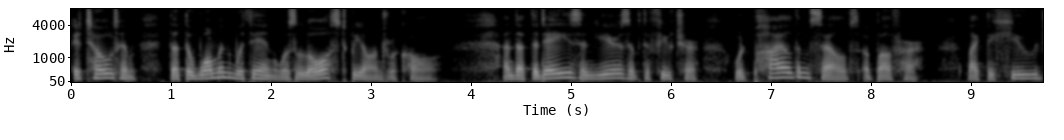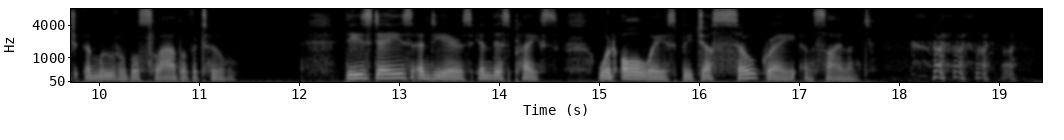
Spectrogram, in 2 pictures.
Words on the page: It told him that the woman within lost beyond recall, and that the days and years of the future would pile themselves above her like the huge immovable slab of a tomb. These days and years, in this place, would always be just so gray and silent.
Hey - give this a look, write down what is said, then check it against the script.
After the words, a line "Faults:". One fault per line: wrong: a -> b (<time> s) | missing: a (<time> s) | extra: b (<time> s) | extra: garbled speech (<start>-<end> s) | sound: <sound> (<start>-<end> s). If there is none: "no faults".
It told him that the woman within was lost beyond recall, and that the days and years of the future would pile themselves above her like the huge immovable slab of a tomb. These days and years, in this place, would always be just so gray and silent.
Faults:
extra: was (2.1 s)
sound: laugh (18.1-19.2 s)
